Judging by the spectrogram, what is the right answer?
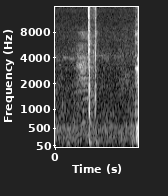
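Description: A single press of the enter key on a computer keyboard, a faint, quick double click alone in a quiet room.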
